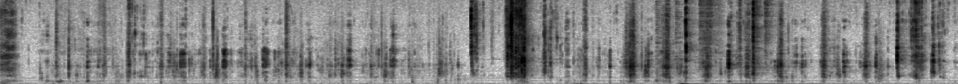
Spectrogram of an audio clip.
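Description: Close-up chewing and crunching of a big mouthful of mutton curry with rice: irregular crackly mouth sounds, with a louder crunch about six and a half seconds in.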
